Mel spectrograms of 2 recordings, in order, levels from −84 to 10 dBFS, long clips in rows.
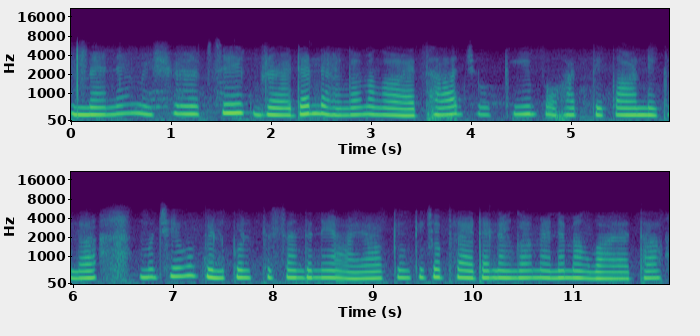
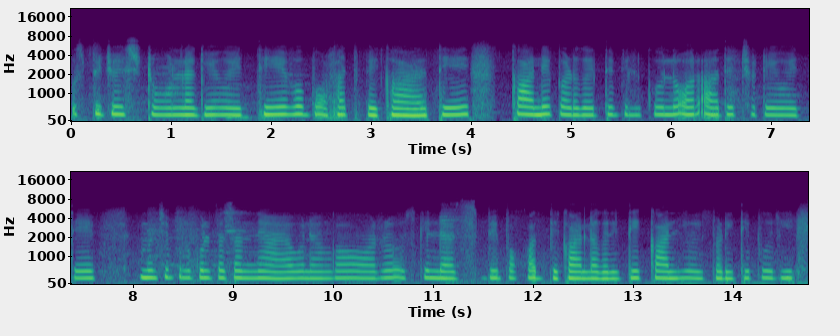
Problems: constant background noise, low volume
